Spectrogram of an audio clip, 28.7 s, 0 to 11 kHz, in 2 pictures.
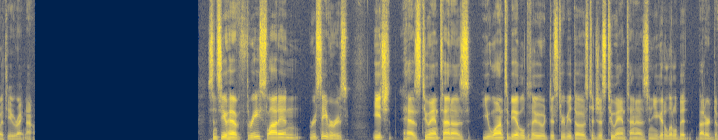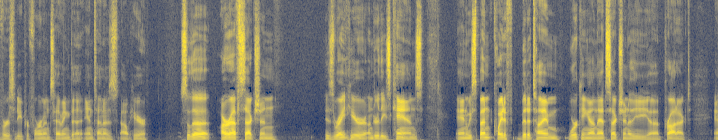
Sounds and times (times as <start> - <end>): Speech: 0.0 - 0.8, 4.2 - 17.4, 18.0 - 20.0, 20.8 - 22.9, 23.5 - 28.7.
